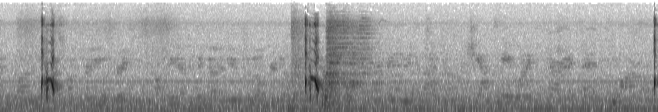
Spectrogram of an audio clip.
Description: with the hiccups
